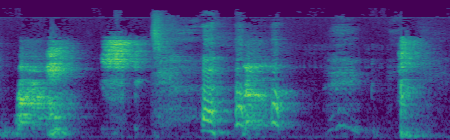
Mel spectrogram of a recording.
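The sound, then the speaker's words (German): A dog named Tashi barks repeatedly in short, sharp bursts, about seven yaps in quick succession, loud with brief gaps between them. “Tashi weiß genau, dass wir mit unserer Sendung anfangen und beschließt zu bellen.”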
